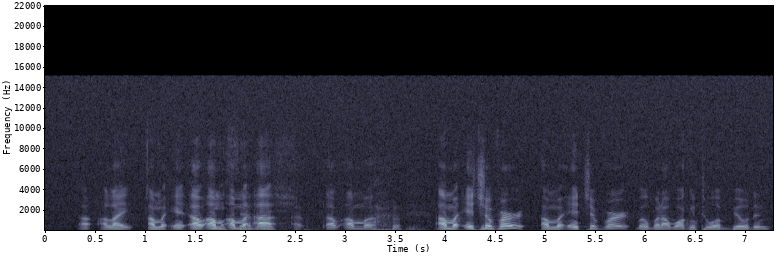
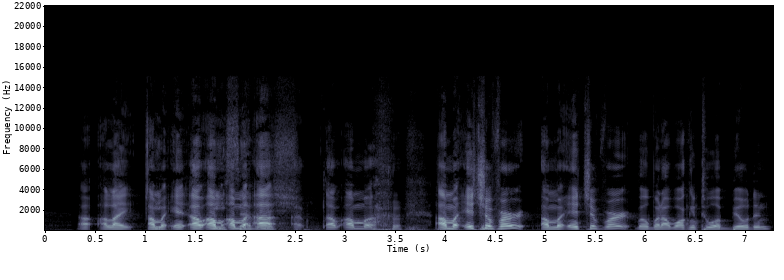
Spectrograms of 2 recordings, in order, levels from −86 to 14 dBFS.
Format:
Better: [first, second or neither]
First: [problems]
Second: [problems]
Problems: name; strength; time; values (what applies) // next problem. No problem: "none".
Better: second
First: hiss; noticeable; throughout; 15 dB below the speech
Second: none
